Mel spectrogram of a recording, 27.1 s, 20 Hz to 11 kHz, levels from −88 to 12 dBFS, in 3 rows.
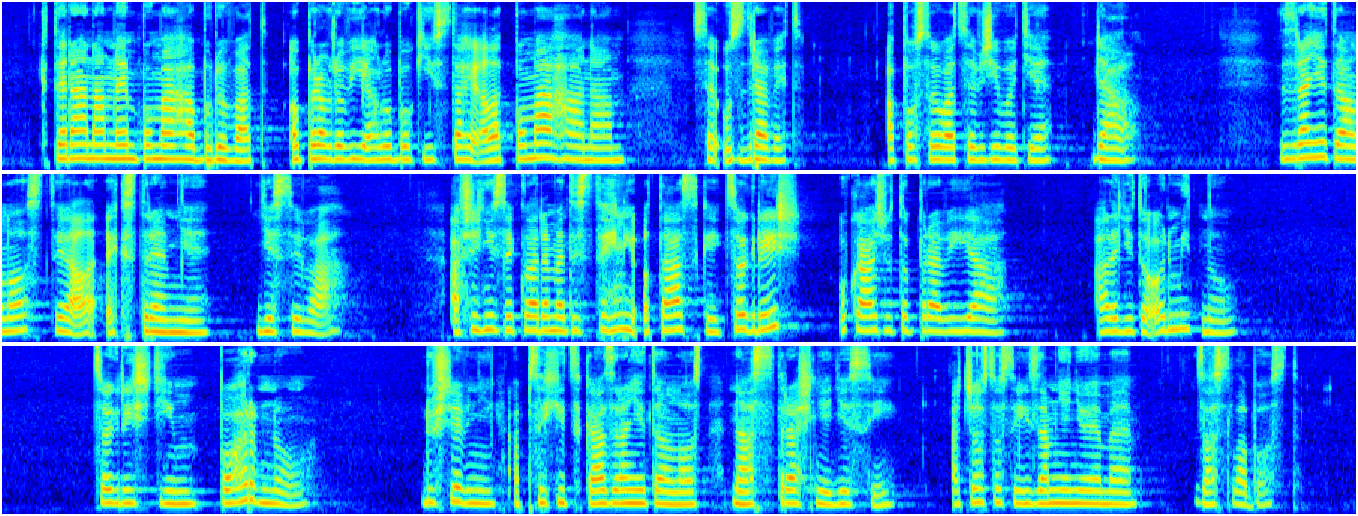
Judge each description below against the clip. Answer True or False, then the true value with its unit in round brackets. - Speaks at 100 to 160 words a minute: True (135 wpm)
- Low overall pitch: False (245 Hz)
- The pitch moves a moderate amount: False (1.8 semitones)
